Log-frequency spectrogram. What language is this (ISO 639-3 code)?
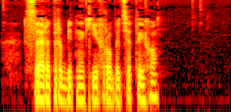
ukr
